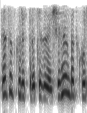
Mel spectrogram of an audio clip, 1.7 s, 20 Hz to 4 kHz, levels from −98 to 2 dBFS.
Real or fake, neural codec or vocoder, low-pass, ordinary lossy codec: fake; vocoder, 44.1 kHz, 128 mel bands, Pupu-Vocoder; 3.6 kHz; MP3, 24 kbps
